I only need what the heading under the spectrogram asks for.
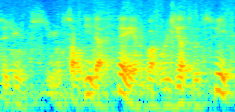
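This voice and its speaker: A man's voice: low-pitched, animated, quick pace, noisy background. A man giving a firm, indignant interview statement, with some fillers. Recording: echoey, dull room recording.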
